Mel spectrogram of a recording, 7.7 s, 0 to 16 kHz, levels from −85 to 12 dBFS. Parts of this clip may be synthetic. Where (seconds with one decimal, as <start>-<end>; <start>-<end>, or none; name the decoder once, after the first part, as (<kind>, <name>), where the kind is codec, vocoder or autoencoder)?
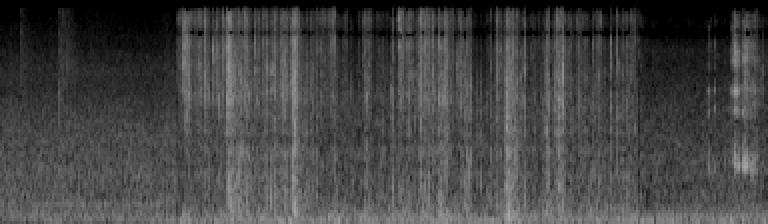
none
